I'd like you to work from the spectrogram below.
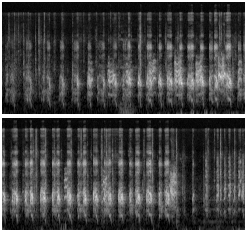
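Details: Loud hybrid fighting chukar partridge delivering a long, driving series of harsh chuk notes, close to two per second, accelerating and strengthening in the middle before breaking off near the end.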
